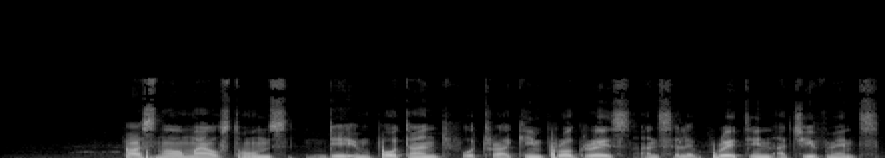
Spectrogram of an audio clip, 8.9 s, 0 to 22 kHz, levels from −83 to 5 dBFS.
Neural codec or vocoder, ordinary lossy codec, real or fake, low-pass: none; MP3, 48 kbps; real; 14.4 kHz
